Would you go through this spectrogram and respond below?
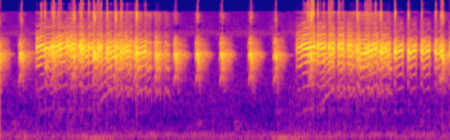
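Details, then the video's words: Prinia lure recording combining prenjak lumut and prenjak setater, used to quickly call in wild prenjak lumut: sharp high chirps in short bursts alternate with dense buzzy trills, the chirps spaced irregularly between the longer rattling runs. "Suara Pikat Burung PRENJAK LUMUT Kombinasi Prenjak Setater"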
